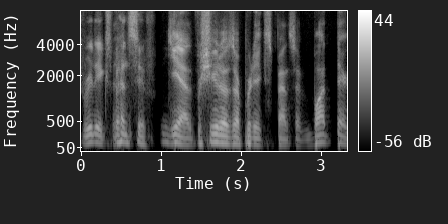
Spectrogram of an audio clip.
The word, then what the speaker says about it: prosciutto: Is that how you pronounce it? Yes, that's prosciutto.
